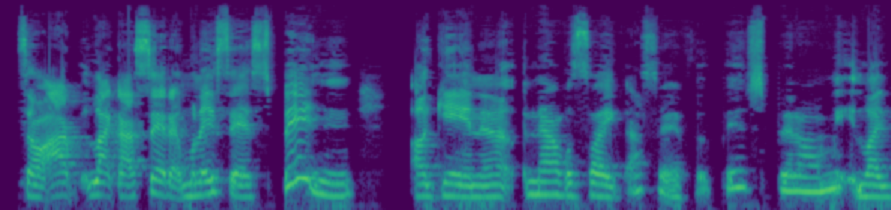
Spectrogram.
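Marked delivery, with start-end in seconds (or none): 4.5-5.7 quiet muttering under breath, higher pitch. Retelling a remark made while standing in a line: imitating muttering under breath. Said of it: "just like this".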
